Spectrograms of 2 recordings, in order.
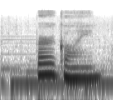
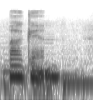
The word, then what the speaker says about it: Bergoin: a famous foxhound named bergoin he pronounced it Bugan which my informant used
